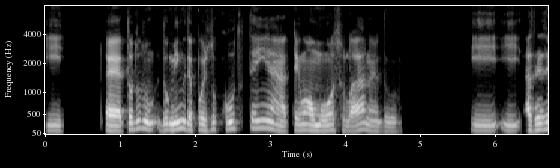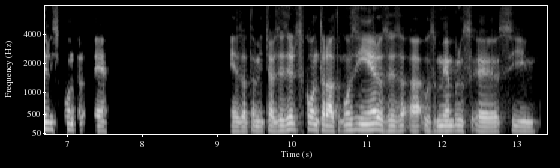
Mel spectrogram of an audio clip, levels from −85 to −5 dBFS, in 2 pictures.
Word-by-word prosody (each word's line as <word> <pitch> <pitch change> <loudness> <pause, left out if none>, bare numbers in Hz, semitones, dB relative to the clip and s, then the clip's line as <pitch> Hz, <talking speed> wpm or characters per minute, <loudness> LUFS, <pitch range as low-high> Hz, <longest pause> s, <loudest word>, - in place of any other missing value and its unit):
e, 120 -1 -4 0.5
eh, 115 -1 +9
todo 150 +3 0
do 150 -3 +2
domingo 140 +5 +4
depois 135 -2 0
do 155 - -4
culto 155 +1 -1
tem 175 0 0
a 115 -7 0
tem 130 +3 -3
um 130 - +1
almoço 120 0 +2
lá, 110 +7 +1
né, 115 -4 -4
do 105 -1 -8 1.0
e 115 0 -5
e - - -17
às 120 - +4
vezes 140 +4 +1
eles 150 -1 0
contra 145 -3 -6 0.2
é. 110 -1 0 1.6
Exatamente, 110 0 -4
às 105 - 0
vezes 120 +5 0
eles 145 0 -1
contratam 130 -6 +2
cozinheiro, 130 +1 +3
às 115 - -6
vezes 115 -1 -4
a 110 -2 0
os 110 -2 -8
membros, 115 0 -2
eh, 105 -1 0
se 105 -1 -6
120 Hz, 160 wpm, -24 LUFS, 110-140 Hz, 1.6 s, eh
